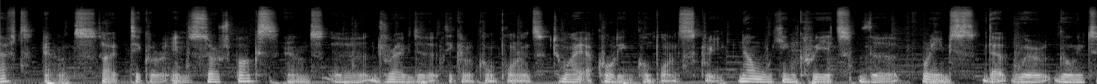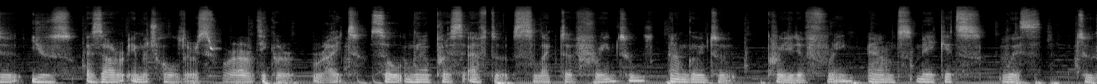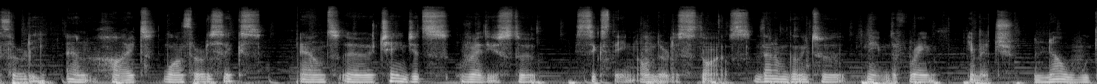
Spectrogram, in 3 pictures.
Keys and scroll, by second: 1.0 typing, 15.9 typing, 21.6-22.7 typing, 23.7-25.3 typing, 28.3-29.0 typing, 31.0-32.2 typing.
